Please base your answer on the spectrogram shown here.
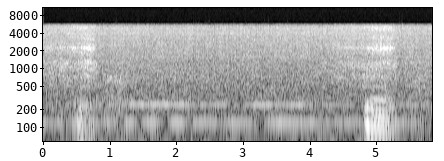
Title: Snoring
